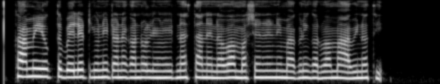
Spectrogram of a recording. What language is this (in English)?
Gujarati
